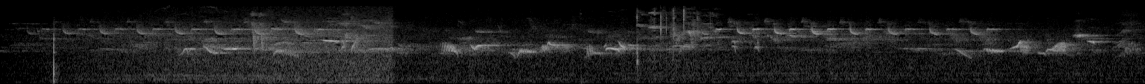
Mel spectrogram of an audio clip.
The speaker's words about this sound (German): Da kommen viele Waldvögel angeflogen und landen im Baum vor Zwinkers Häuschen. Und nun beginnt ein wunderbares Vogelkonzert.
